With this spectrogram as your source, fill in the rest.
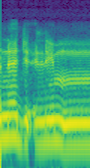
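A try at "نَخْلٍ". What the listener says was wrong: Naj ke kha. Kha tu. Titik dia atas kepala, atas bukan bawah. Bukan dalam perut. Kalau dalam perut dia jadi jim naj. Kha titik dia bukan dalam perut. Atas perut.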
